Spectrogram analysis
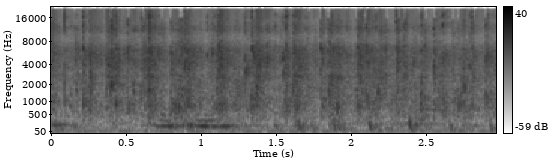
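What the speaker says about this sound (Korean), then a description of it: "큰 박수 부탁드립니다" Audience applause following a lecture on housing redevelopment in Haeundae, Busan, a dense, steady wash of many hands clapping that fills the whole stretch with no pause.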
